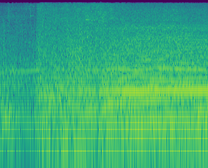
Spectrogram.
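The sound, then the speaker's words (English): A car engine roars as the car overtakes a truck and swerves in front of it. After a brief quieter opening the level jumps up, then holds as a loud, sustained drone with steady engine tones. “The lead car overtakes the truck and swerves in front of it.”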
